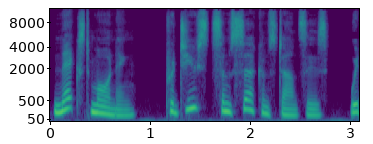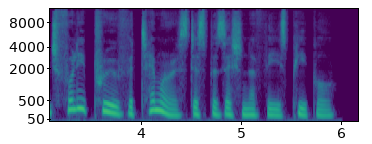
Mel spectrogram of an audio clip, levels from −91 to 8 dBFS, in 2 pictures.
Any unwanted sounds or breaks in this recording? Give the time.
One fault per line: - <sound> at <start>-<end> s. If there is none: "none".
none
